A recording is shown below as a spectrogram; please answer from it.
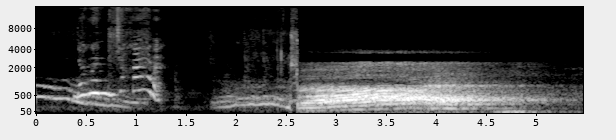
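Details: Cats in a fight, with a short wavering yowl followed by a harsh, noisy, hissing growl that swells and fades over a few seconds.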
